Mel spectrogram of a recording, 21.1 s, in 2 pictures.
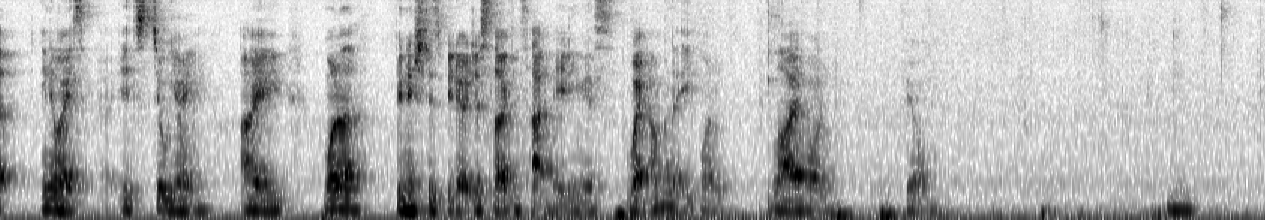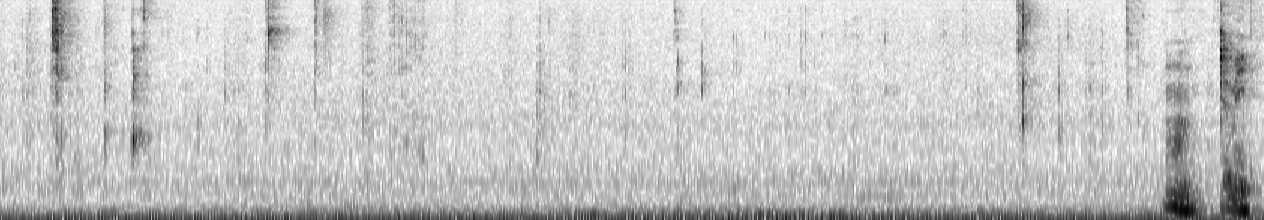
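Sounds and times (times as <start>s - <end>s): steady low hum: 0.0s - 21.0s
person chewing: 8.4s - 20.9s.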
